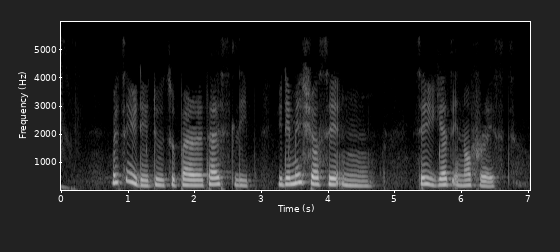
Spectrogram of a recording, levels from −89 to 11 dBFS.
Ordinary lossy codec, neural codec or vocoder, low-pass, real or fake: MP3, 32 kbps; none; 5.4 kHz; real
